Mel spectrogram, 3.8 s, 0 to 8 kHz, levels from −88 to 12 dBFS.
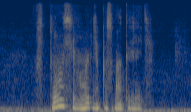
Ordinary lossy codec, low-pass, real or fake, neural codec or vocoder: none; 7.2 kHz; fake; codec, 44.1 kHz, 2.6 kbps, DAC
